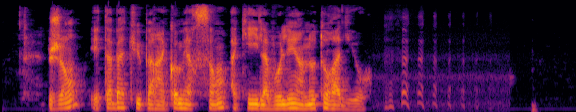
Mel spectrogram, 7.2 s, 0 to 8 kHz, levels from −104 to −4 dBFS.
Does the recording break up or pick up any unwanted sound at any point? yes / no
yes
